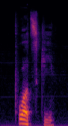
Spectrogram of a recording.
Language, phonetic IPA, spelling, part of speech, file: Polish, [ˈpwɔt͡sʲci], płocki, adjective, Pl-płocki.ogg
